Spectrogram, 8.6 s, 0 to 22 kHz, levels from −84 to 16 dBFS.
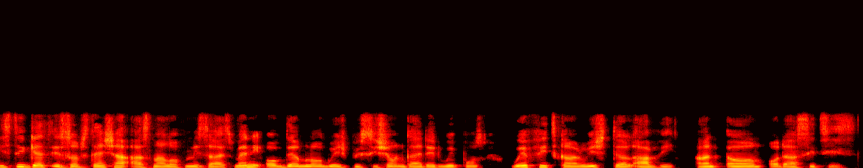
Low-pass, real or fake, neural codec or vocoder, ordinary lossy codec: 7.2 kHz; fake; codec, 16 kHz, 2 kbps, X-Codec, WavLM features, trained on Multilingual LibriSpeech; none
